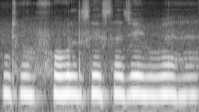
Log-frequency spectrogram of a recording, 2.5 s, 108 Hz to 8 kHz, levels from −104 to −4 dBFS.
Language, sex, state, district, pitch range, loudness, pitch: Hindi, female, Bihar, Patna, 215-225 Hz, -14 LUFS, 220 Hz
